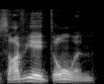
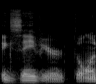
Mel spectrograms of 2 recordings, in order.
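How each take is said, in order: First: The name is said with a French pronunciation. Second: The name is said with an American pronunciation.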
